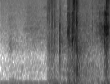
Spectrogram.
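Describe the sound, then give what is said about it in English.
A door is pushed shut, with a soft rustle followed by two sharp latching clicks a fraction of a second apart, heard on its own. “we're gonna have to shut the door.”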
